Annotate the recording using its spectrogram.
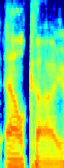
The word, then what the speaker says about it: Alki: I know that Alki Point itself, and I want to mention that for years I was never sure how to pronounce it, and it is pronounced Alki, right? Spelled A-L-K-I.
